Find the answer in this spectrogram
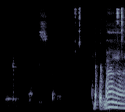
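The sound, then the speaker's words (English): A few soft, scattered mouse-button clicks with small quiet gaps between them, then a voice starts talking loudly. “I don't know why I forgot to click on that button.”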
